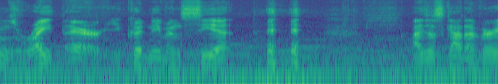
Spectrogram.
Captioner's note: laugh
